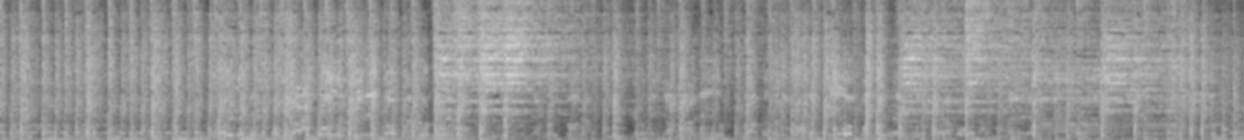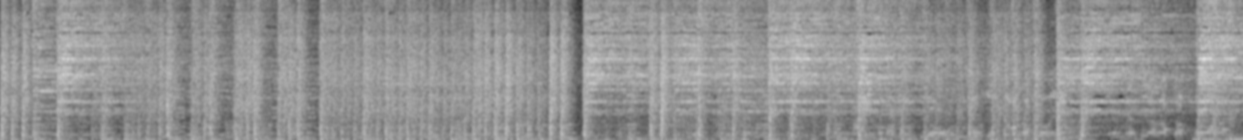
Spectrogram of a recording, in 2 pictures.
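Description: Live norteño band playing an instrumental zapateado, led by a drum kit keeping a fast, even beat over bass and other instruments, with a brief break right at the end.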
